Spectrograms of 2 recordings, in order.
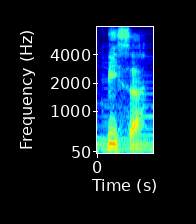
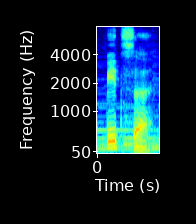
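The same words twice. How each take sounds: First: The zz is sounded as a single hissing sound. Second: The zz is sounded as ts. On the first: The speaker calls it wrong. "en lugar de" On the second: The speaker calls it right. "lo correcto es decir"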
